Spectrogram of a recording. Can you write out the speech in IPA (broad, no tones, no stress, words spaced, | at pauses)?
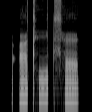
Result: ʔatʰi t͡sʰɛ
